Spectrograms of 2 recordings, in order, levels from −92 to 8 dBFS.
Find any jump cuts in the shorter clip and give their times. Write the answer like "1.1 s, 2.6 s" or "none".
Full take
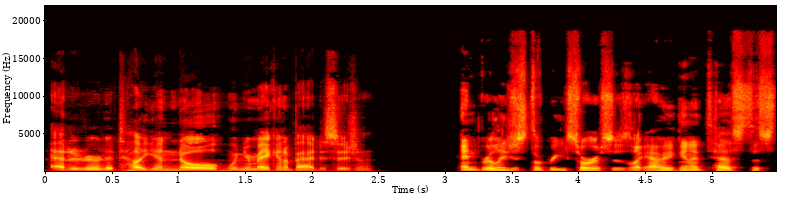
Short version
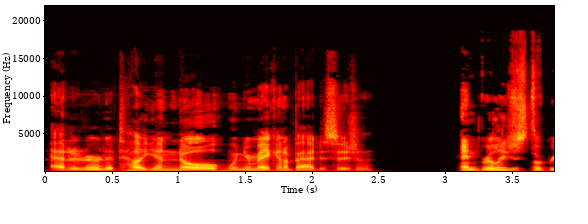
none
